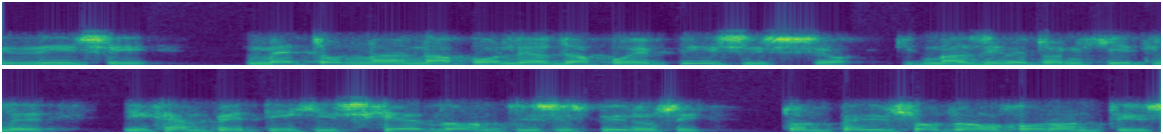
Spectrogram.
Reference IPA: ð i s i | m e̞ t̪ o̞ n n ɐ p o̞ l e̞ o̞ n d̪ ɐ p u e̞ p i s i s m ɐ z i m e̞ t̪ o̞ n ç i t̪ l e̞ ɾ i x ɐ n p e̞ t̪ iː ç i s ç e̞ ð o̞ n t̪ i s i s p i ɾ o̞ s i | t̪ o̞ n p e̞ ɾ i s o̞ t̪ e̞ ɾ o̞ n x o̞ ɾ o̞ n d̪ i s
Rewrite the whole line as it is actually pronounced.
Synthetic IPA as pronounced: ð i s i | m e̞ t̪ o̞ n n ɐ p o̞ l e̞ o̞ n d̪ ɐ p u e̞ p i s i s m ɐ z i m e̞ t̪ o̞ n ç i t̪ l e̞ ɾ i x ɐ n p e̞ t̪ i ç i s ç e̞ ð o̞ n t̪ i s i s p i ɾ o̞ s i | t̪ o̞ n p e̞ ɾ i s o̞ t̪ e̞ ɾ o̞ n x o̞ ɾ o̞ n t̪ i s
